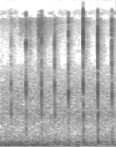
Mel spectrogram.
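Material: Concrete.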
